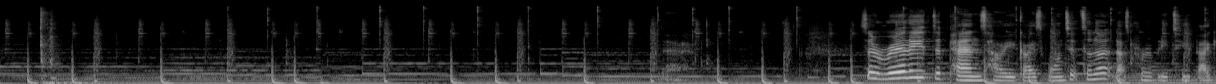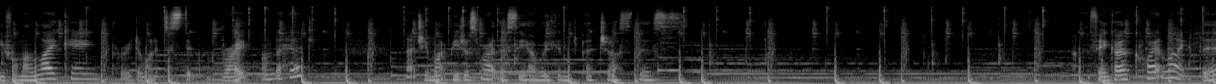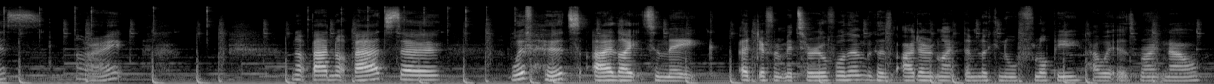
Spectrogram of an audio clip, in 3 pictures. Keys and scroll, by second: 0.4 space.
